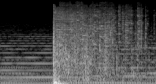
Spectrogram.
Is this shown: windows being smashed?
yes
